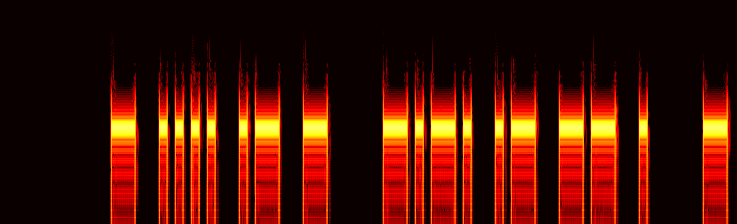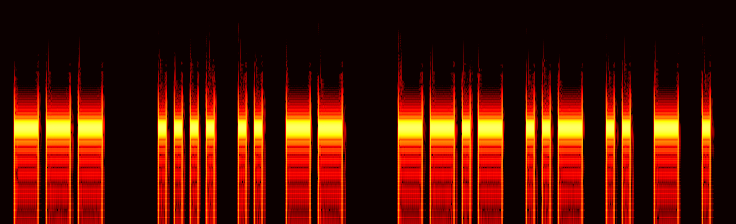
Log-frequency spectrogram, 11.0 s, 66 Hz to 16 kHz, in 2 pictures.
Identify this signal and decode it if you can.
Morse code, heard as a keyed tone, about 20 wpm, 700 Hz. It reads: THAT CAME TO HIM QUITE
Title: Sentences from Top 1300 Words 20wpm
